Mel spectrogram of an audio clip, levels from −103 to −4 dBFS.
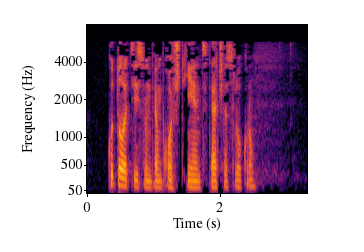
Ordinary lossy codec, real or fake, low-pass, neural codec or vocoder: MP3, 24 kbps; real; 7.2 kHz; none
